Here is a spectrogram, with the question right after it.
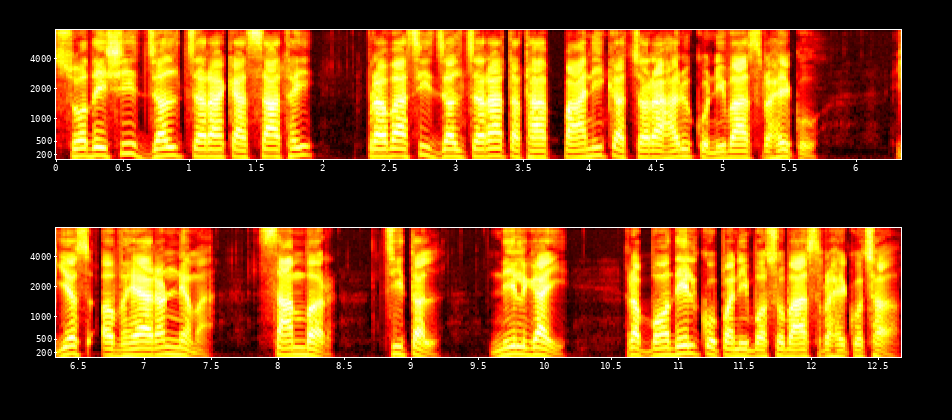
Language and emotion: Nepali, neutral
